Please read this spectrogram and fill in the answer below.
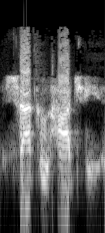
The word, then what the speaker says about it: shakuhachi: It's a shakuhachi is how you say it, but it's a wood flute.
